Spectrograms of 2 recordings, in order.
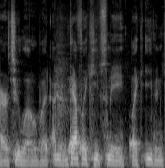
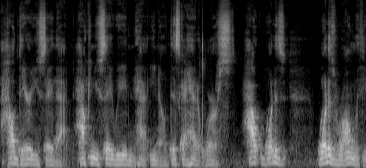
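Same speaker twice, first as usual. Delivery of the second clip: angry, outburst-like tone of voice. Retelling a unit member's challenge at a table: imitating an angry confrontation. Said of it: "was ready to fight me over it".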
